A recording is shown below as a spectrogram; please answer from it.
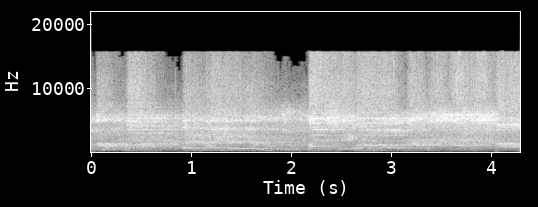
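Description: Loud dance music over a sound system with a crowd shouting and cheering over it, picked up by a phone's microphone.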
